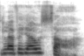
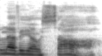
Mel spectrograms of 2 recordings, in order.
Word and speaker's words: Leviosa: yeah we'll fix that it's Leviosa not levosa yeah herione Heron that's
